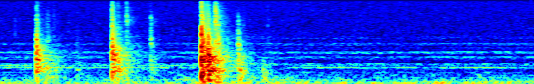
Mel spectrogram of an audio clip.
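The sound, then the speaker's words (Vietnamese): Three hollow knocks on a door at night in a quiet room with a heart monitor, evenly spaced, the third the heaviest, each followed by a faint low rumble. “bỗng nhiên có tiếng gõ cửa làm tôi giật mình.”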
